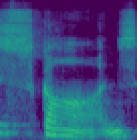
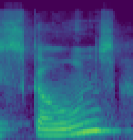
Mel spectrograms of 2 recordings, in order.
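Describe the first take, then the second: First: The word is said the British way. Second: The word is said the American way. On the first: "In the U K, they say scones" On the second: "Americans, we say scones"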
